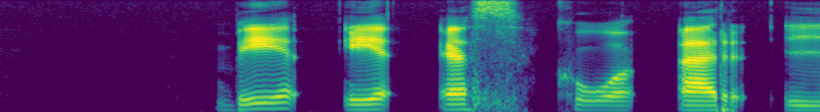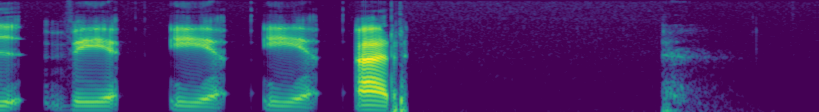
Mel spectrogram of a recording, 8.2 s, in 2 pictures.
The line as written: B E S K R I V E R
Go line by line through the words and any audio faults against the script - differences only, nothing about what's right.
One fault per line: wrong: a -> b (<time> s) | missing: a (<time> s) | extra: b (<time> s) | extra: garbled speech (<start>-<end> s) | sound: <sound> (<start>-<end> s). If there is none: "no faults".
extra: E (5.4 s)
